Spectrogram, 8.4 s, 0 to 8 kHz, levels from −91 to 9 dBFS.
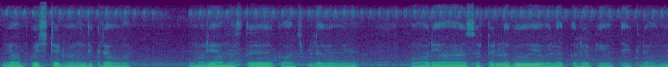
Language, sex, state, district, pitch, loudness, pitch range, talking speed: Hindi, male, Uttar Pradesh, Hamirpur, 145 Hz, -30 LUFS, 140-150 Hz, 170 wpm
